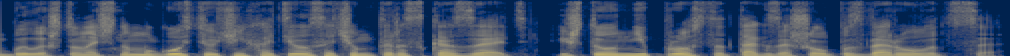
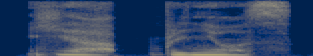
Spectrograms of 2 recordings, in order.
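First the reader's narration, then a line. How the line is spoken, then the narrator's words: Uncertain whisper. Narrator (Russian): прошептал Джайв неуверенно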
